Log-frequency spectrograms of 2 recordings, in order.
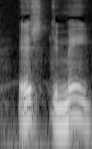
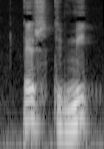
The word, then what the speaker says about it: estimate: 106番は、 estimate って発音するか、 estimate って発音するか、これはわかりませんね。 estimate と読めば動詞です。 estimate と読めば名詞で、見積もり書などのことになります。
